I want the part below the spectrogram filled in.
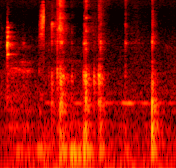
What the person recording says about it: It's glass though. I'm only tapping because it's glass so you can see that.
